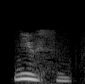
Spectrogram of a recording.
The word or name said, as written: nuisance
